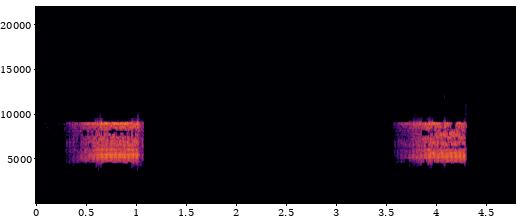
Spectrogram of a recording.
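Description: A long-winged katydid gives two dry, high-pitched buzzes, each about a second long, separated by silence.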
